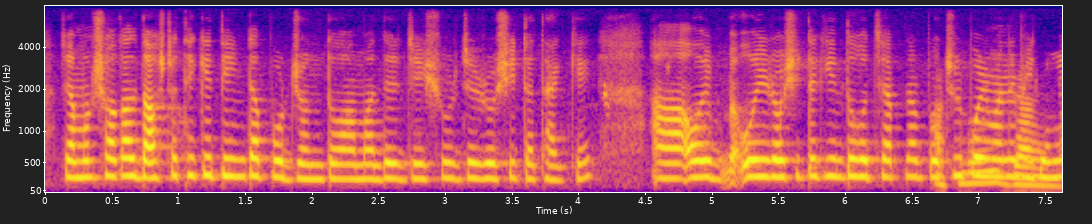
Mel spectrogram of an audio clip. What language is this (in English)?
Bangla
